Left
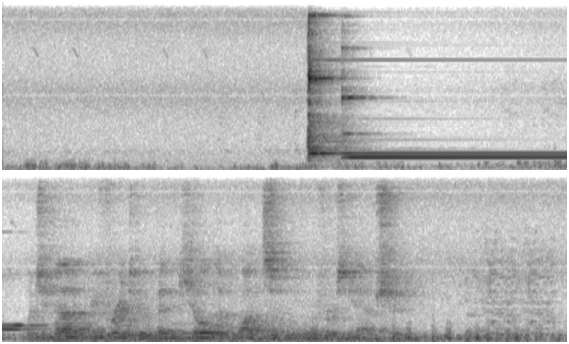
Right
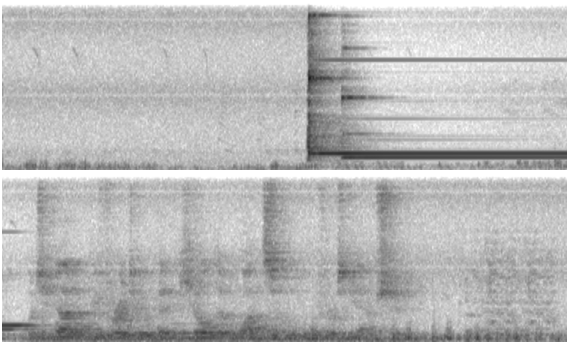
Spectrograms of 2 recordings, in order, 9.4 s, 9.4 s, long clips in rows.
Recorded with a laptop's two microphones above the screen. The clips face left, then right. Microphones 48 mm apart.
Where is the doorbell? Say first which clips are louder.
Right 3 dB; 15° right (ahead or behind), 1.2 m.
